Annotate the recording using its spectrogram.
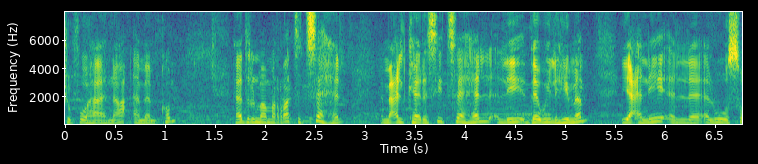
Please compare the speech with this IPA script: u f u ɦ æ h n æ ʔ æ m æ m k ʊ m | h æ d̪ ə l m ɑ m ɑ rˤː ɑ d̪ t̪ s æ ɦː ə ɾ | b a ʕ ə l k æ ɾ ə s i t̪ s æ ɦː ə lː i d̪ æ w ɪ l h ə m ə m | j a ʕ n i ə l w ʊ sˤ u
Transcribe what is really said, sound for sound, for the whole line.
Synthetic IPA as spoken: u f u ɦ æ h n æ ʔ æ m æ m k ʊ m | h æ d̪ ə l m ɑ m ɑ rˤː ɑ t̪ t̪ s æ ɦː ə l | m a ʕ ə l k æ ɾ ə s i t̪ s æ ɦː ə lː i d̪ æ w i l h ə m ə m | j a ʕ n i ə l w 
